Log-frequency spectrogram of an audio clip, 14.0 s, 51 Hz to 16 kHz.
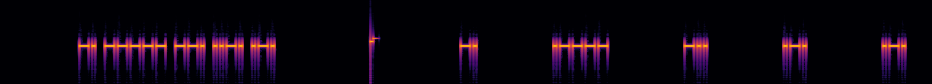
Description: Morse code, heard as a keyed tone, about 25 wpm, spaced as for 11 wpm, 700 Hz. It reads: N0GFR N1DRR
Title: USA Call Signs - 5 Characters - 8x Character Spacing - 25wpm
